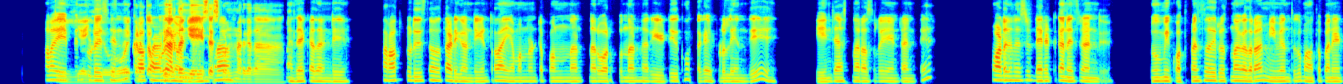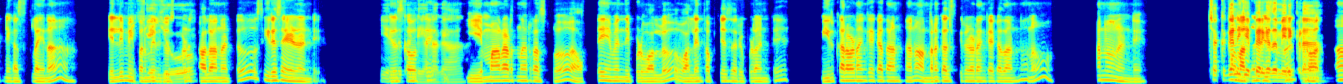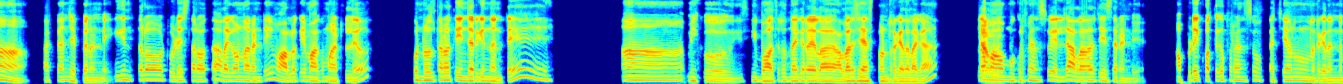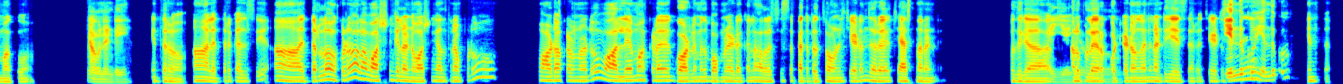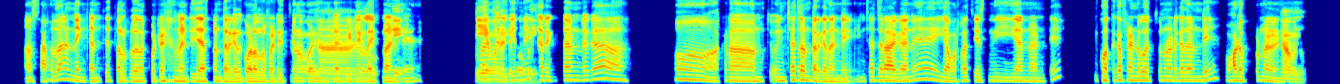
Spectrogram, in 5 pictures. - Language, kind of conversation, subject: Telugu, podcast, ఒక కొత్త సభ్యుడిని జట్టులో ఎలా కలుపుకుంటారు?
- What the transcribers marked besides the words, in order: in English: "టూ డేస్"; in English: "టూ డేస్"; in English: "వర్క్"; in English: "డైరెక్ట్‌గా"; in English: "ఫ్రెండ్స్‌తో"; in English: "సీరియస్"; in English: "సీరియస్"; in English: "టూ డేస్"; in English: "బాత్రూమ్"; in English: "ఫ్రెండ్స్"; in English: "ఫ్రెండ్స్"; in English: "బీటెక్ లైఫ్‌లో"; in English: "ఇంచార్జ్"; in English: "ఇంచార్జ్"; in English: "ఫ్రెండ్‌గా"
